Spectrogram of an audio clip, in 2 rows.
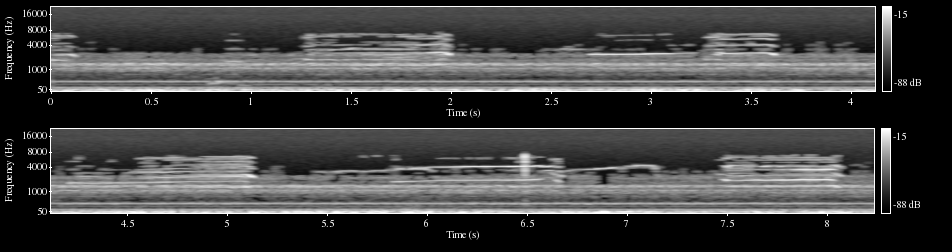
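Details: Nestling bald eagles, hungry and in sibling conflict at a Southwest Florida nest on 6 February 2021; repeated whistled, harmonic calls in short bursts, some rising or wavering, spread through the clip above persistent low-pitched hum.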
